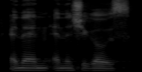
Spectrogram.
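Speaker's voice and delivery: ordinary talk, nothing marked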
